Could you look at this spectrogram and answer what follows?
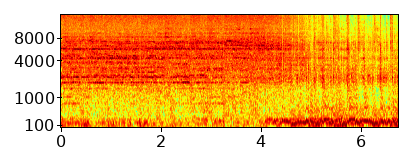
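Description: Live percussion ensemble of several drum kits playing together, loud. Cymbals wash over the drumming for the first few seconds; from about four and a half seconds in, distinct heavy drum strokes stand out.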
